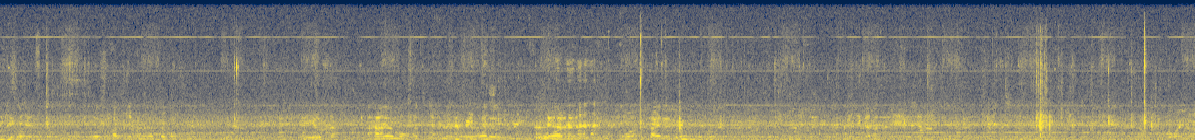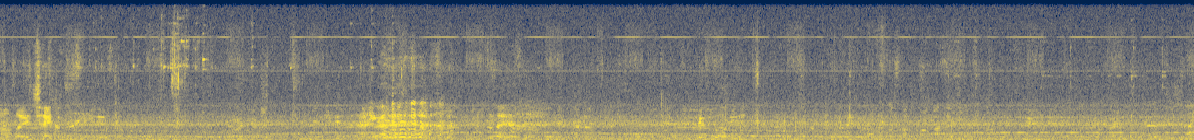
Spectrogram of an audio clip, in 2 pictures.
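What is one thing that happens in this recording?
A crowd murmurs and chatters outdoors.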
